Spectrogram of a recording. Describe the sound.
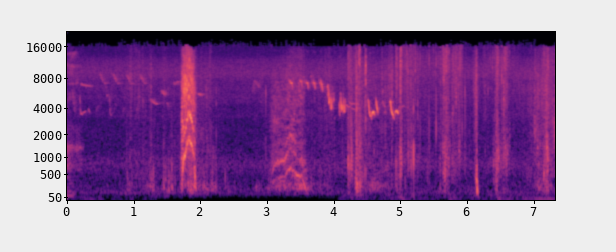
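Backpacks being unzipped and rummaged through in a forest: a sharp zip, then continuous rustling and crunching of fabric and gear, with scattered clicks and no voices.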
